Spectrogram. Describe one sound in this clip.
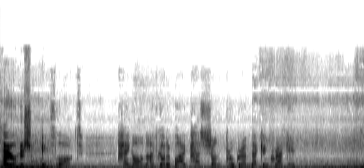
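A young woman speaks calmly through a speaker.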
